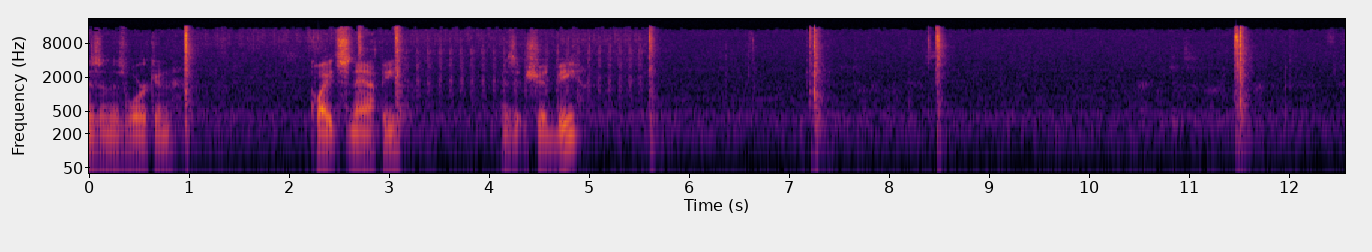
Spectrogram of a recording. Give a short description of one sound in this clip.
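Buttons on a cassette deck click as they are pressed.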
